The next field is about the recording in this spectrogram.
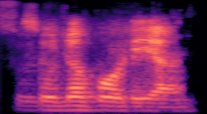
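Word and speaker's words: pseudopodia: है ी रेडी है सूडो पडिया सोडिया सूडो पोडिया नहीं चालू सो उसको हम लोग बोलते लेकिन प साइलेंट होता पी एस सनो पोडिया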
